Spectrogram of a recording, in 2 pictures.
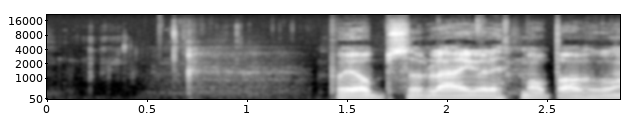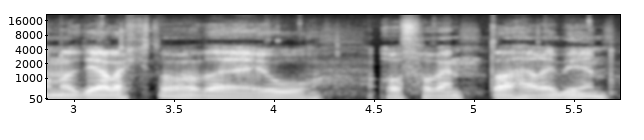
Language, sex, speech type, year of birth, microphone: Norwegian, male, spontaneous, 1985, Shure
